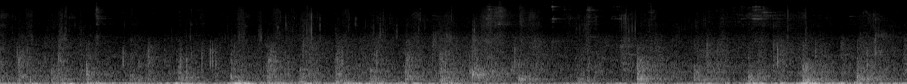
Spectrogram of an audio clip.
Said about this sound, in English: So I do the same walk every day, going down the stairs.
